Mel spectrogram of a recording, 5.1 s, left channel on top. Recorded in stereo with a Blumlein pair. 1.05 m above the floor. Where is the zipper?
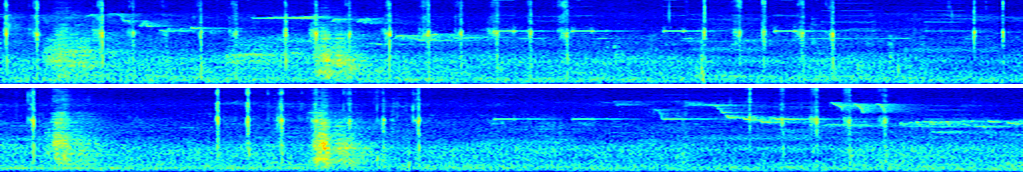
35° right, 4.5 m.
